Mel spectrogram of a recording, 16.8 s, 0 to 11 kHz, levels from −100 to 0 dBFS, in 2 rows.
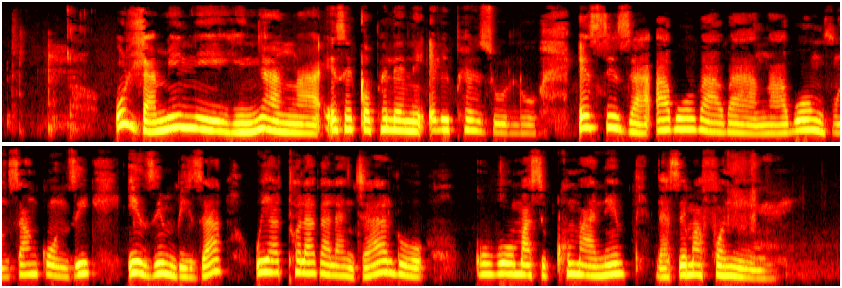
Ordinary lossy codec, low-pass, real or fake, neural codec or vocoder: MP3, 48 kbps; 9.9 kHz; real; none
